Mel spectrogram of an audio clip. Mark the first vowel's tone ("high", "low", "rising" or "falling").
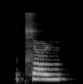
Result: low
